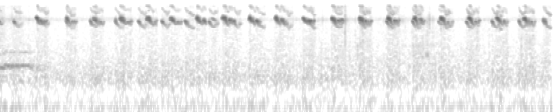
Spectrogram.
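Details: Sooty chat chicks at the nest beg for food with thin, very high squeaky notes, repeated about three or four times a second. A brief lower tone opens the sequence.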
